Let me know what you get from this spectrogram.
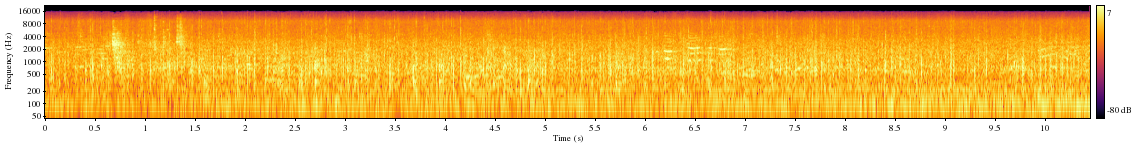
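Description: Steady rain falling, an even hiss of drops, with two sharp taps about a second in.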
